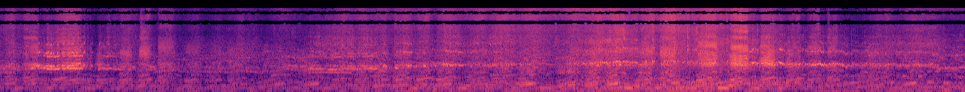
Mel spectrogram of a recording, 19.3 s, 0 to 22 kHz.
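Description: BMW E30 doing a burnout: the rear tyres squeal steadily against the pavement while the engine revs up and down over and over, a couple of times a second.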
